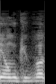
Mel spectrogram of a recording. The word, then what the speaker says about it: Yom Kippur: 그러니까 욤키프 때니까 그때가 욤키프가 가까운 때 모양이에요. 예, 그런 말을 해요. 그런 식으로 한번 발음해 보세요.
